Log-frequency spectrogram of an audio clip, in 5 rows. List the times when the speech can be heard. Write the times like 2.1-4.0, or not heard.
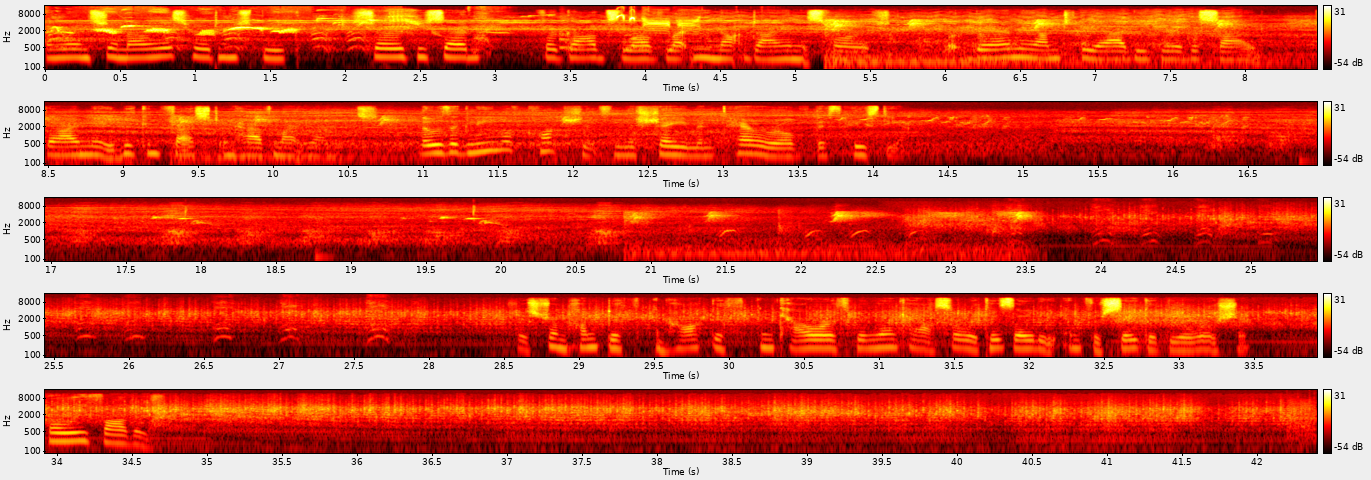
0.0-14.2, 28.6-34.7.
